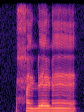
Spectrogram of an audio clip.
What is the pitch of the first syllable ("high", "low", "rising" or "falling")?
low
